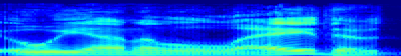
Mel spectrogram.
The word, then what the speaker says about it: Uiagalelei: And I love DJ Uiagalelei, the backup quarterback. He's going to be an absolute freak show. Did you like that pronunciation? – Dude, you nailed it.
